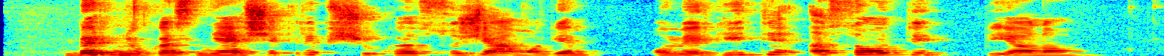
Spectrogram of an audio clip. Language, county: Lithuanian, Telšiai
